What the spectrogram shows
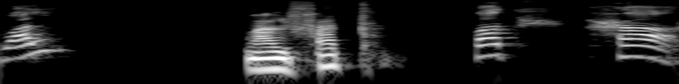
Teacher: हा वस्ते हलक से निकलता है।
